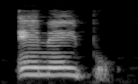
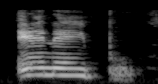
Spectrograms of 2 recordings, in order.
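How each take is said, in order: First: The n sound joins onto the next word. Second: The same.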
